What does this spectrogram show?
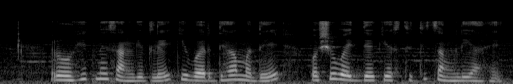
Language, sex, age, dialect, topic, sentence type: Marathi, female, 31-35, Standard Marathi, agriculture, statement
